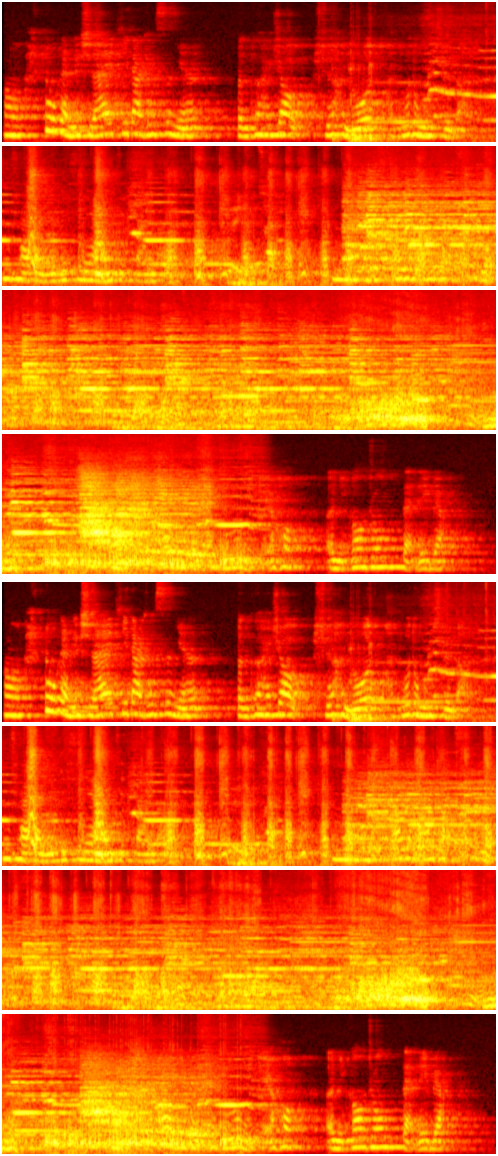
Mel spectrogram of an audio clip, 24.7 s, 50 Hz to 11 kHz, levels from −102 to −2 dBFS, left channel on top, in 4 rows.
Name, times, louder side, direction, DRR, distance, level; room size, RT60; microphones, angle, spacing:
voice 1, 0.0-2.5 2.9-5.9 6.2-8.3 10.3-13.5 14.5-14.7 18.6-19.2 19.6-24.0, right 1 dB, 85° right, 4 dB, 2.2 m, -30 dB
sound 1, 3.9-6.9 7.7-9.7 10.9-13.0 14.9-17.0 17.4-18.3 19.0-21.9, left 1 dB, 5° left, 2.3 m, -33 dB
Zipper (clothing), 5.9-7.5 7.9-21.7, right 1 dB, 30° right, 1.5 m, -26 dB
voice 2, 9.0-9.8 13.7-17.1, equal, 50° left, 1 dB, 7.1 m, -32 dB
sound 2, 10.4-21.2, left 3 dB, 85° left, 4.1 m, -24 dB
28.5 x 19.5 x 9.2 m, 1.4 s
head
